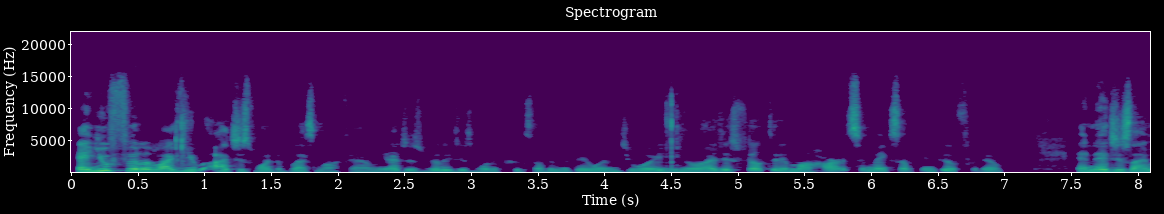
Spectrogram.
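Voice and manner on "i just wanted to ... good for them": softer, gentle inner voice of a loving mother; tender and soft. Retold or imitated. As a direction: say it softly from the heart. Mother voicing her loving intent.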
